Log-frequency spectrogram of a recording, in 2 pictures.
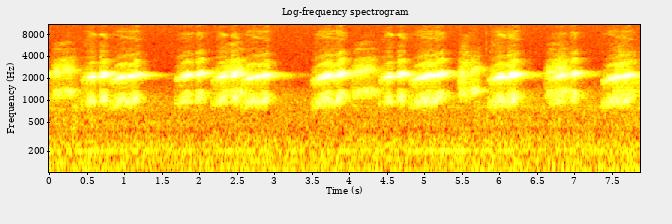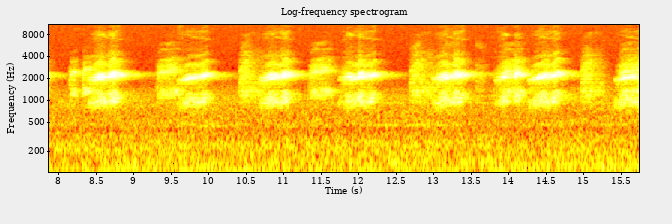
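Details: Frog ambience: a continuous chorus of many croaking frogs, short pulsed calls repeating steadily throughout, overlapping voices with a faint low hum in the background.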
